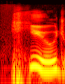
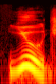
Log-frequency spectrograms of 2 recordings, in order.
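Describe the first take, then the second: First: The starting H sound is pronounced. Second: The starting H sound is dropped. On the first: This is how others say it. "We don't say huge" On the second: This is how people in Jersey say it. "We say huge. We drop the H"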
